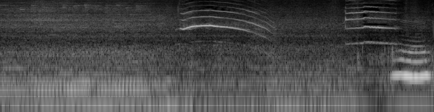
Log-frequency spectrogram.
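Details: Little kittens meowing and talking: a high, arching mew that rises then falls, a pause, then another shrill mew sliding into a lower, shorter cry, against a low indoor hum.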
